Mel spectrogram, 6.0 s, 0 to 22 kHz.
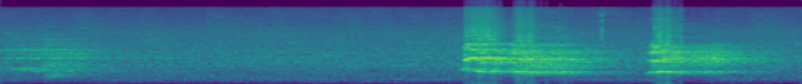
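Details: Dog barking on 28 February 2014: two loud, abrupt, mid-pitched barks about a second and a half apart, following a faint earlier bark over a steady background hiss.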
